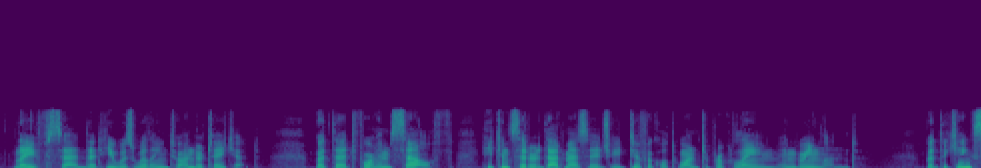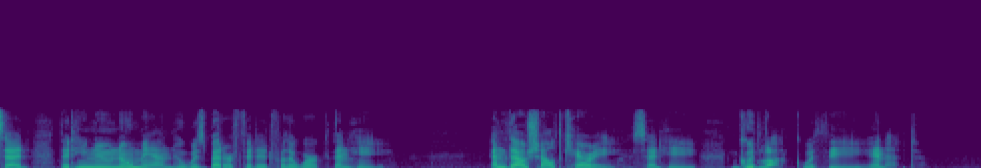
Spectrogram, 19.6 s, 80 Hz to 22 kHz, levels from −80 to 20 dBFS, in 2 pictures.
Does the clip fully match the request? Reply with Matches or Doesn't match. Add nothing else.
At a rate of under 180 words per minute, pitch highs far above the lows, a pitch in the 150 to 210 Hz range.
Doesn't match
